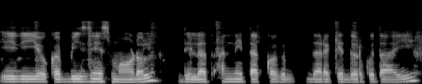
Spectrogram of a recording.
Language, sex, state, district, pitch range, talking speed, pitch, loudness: Telugu, male, Telangana, Karimnagar, 120-125 Hz, 125 wpm, 125 Hz, -23 LUFS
